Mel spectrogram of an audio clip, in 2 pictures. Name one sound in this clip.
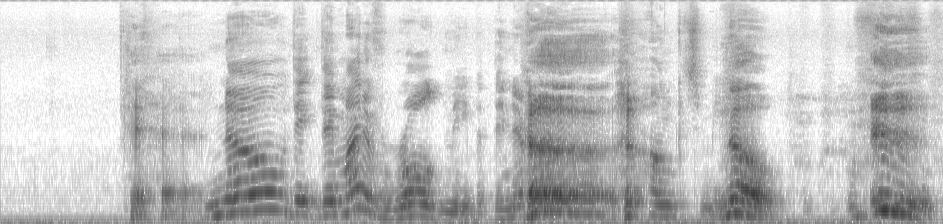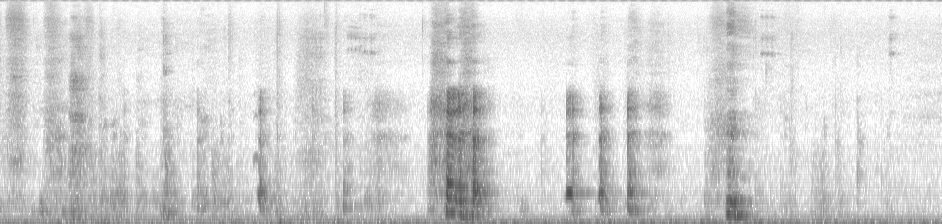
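A man talks with animation nearby.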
